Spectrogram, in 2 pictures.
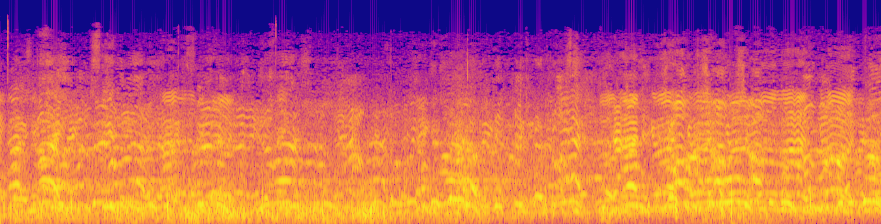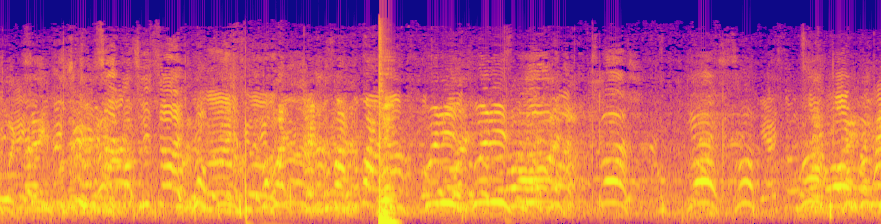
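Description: Several young men shout and call out to each other outdoors.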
